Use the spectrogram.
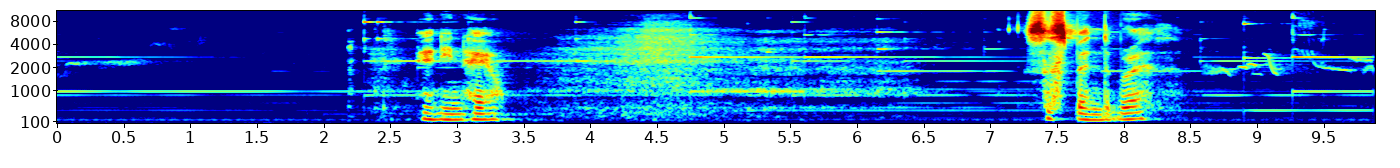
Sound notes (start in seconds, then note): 3.7 inhaling; 9.7 tranquil music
